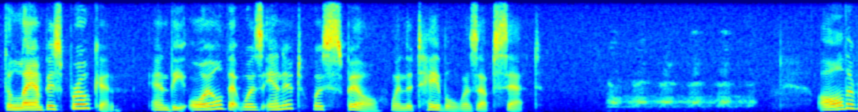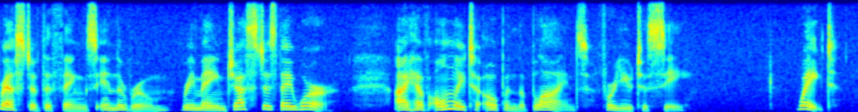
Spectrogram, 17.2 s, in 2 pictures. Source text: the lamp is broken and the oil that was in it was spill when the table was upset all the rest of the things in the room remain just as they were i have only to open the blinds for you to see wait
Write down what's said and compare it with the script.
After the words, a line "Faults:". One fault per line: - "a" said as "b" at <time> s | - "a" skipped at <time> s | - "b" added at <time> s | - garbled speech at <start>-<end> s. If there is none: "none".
the lamp is broken and the oil that was in it was spill when the table was upset all the rest of the things in the room remain just as they were i have only to open the blinds for you to see wait
Faults:
none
